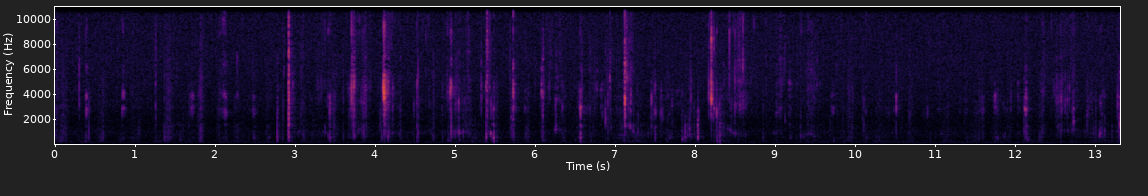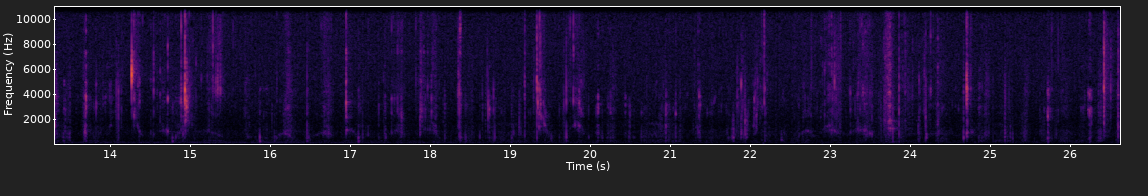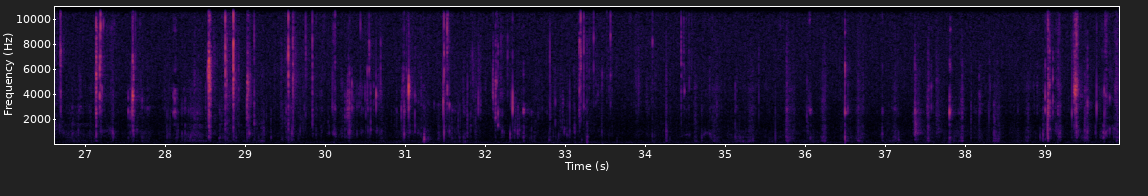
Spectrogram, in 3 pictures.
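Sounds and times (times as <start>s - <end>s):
chewing: 0.0s - 39.9s
crunching bites of pastry: 11.6s - 33.6s.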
